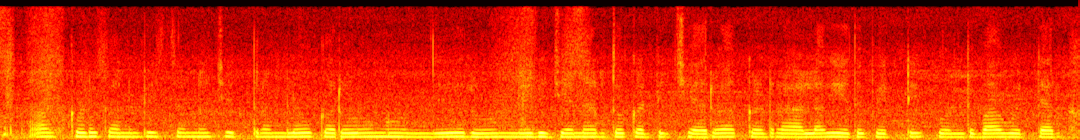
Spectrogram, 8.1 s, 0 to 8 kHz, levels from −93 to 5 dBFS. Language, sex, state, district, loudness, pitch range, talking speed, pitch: Telugu, female, Andhra Pradesh, Sri Satya Sai, -15 LUFS, 200-215 Hz, 105 wpm, 210 Hz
